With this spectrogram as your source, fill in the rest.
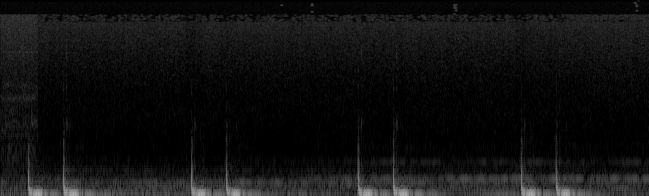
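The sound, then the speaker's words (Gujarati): A heartbeat sound effect stands for the old man's heart in Poe's story. Four deep, muffled double thumps repeat in a slow, steady lub-dub rhythm over a faint hum, with no voices. “હું એ અવાજને બરાબર પરખતો હતો એ ડોસાના હૃદયના ધબકારાનો અવાજ હતો”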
